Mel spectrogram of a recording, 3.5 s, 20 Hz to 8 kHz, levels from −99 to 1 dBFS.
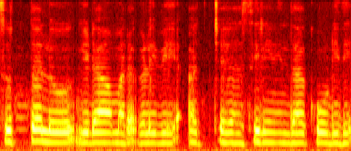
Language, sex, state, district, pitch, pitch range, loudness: Kannada, female, Karnataka, Dakshina Kannada, 200 Hz, 195-215 Hz, -17 LUFS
